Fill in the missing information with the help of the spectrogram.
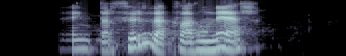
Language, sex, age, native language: Icelandic, female, 50-59, Icelandic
